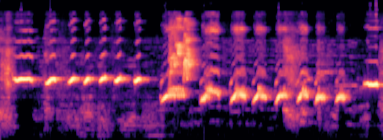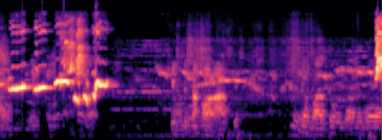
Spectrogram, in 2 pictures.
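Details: White-rumped shama song used as a lure to call rivals and make silent birds answer and sing; loud, varied whistling: a steady repeated high note, then a rapid run of rich, falling whistled phrases, fading into softer notes and chatter.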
